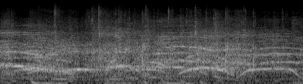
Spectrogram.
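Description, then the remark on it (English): An excited crowd at a goalball tournament cheers in a steady, dense roar, with overlapping shouts and rising whoops cutting through and scattered clapping underneath, staying loud throughout. “We talked to players, coaches, refs, and captured a lot of audio from this excited crowd.”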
